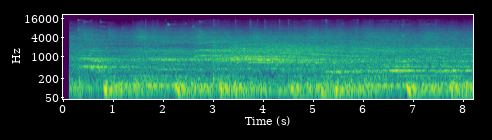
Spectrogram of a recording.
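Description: Several voices talking over one another, with a few dull low thumps, three of them spread out across the stretch.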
